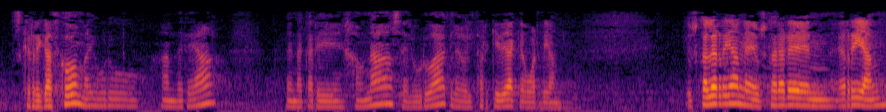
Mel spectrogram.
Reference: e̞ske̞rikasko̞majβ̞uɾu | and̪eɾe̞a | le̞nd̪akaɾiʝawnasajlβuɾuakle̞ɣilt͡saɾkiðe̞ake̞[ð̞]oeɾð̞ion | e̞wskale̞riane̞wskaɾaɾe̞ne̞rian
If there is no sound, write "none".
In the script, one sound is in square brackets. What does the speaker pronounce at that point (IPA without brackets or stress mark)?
ɣ̞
